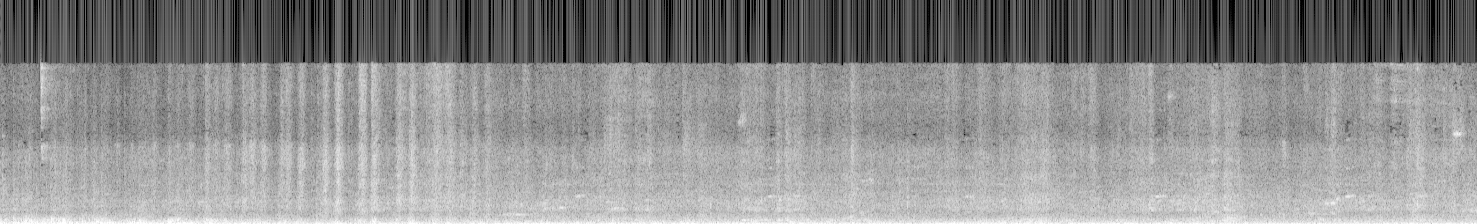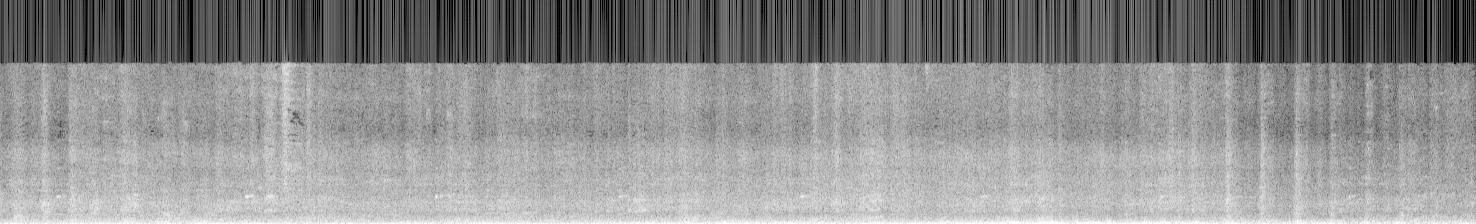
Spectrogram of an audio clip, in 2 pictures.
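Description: Canadian National freight train rolling past close by, first covered hoppers and then tank cars. Its wheels make a steady heavy rumble with a constant clickety-clack over the rail joints.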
